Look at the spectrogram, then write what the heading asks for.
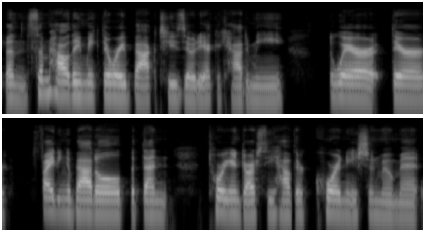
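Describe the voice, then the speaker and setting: Woman podcast host, clean smooth voice, dry close sound, chatty rambling book recap with slang. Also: fairly low pitch, bright, forceful tone, no room sound.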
